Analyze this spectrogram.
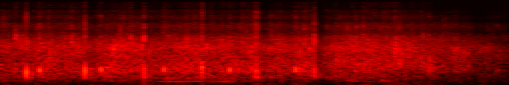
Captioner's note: audience applauding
